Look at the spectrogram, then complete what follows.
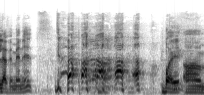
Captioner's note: laughter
